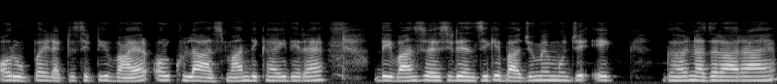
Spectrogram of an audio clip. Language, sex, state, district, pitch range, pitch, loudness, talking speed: Hindi, female, Chhattisgarh, Bastar, 180-190 Hz, 185 Hz, -14 LUFS, 175 wpm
